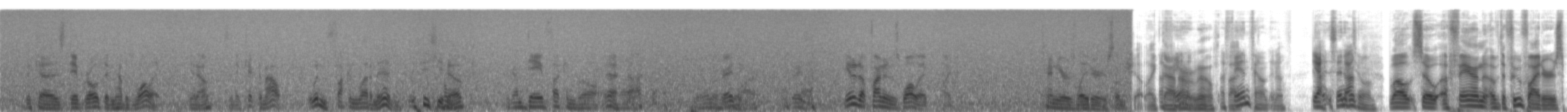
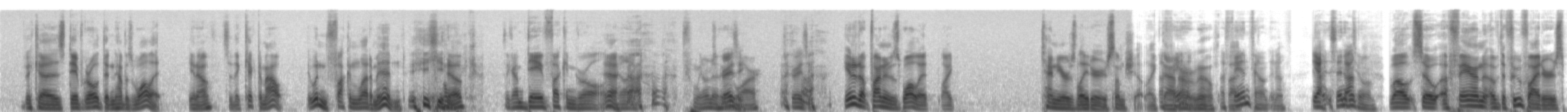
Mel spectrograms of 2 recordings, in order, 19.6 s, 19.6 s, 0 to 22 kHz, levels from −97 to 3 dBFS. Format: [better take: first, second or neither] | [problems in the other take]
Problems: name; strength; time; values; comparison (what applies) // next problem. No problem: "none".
second | hiss; loud; until 14 s; 2 dB below the speech; faint in the second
